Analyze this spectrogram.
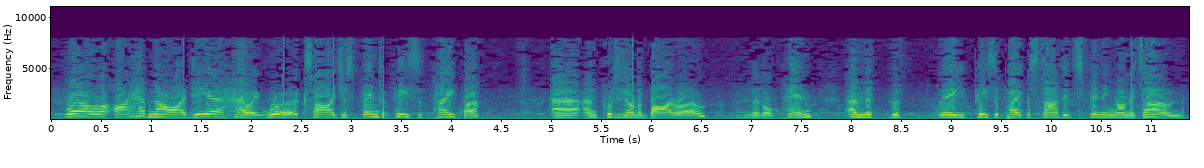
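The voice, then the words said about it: English accent mixed with Australian. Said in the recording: “You have an interesting accent. ... I was born in England, but I live in Australia. ... English accent mixed with Australia.”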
